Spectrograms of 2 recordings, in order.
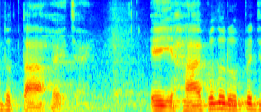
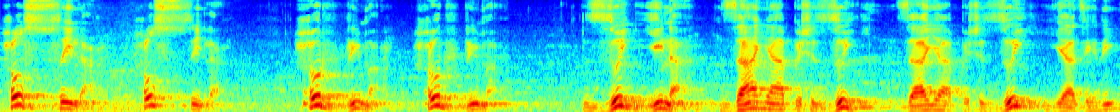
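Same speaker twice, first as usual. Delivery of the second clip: recitation drill; 3 semitones higher, slower than usual. Shown as a demonstration. Recites Quran reading drill words.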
